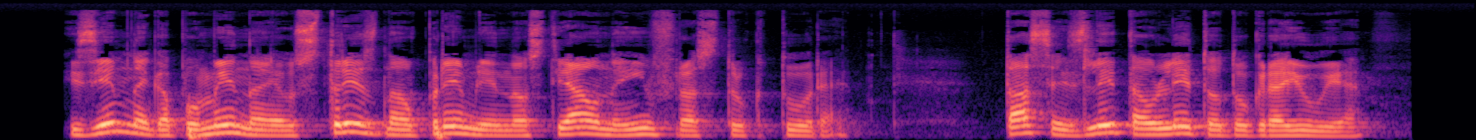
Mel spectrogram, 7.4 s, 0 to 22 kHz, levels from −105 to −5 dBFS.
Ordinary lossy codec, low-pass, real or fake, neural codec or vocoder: none; 19.8 kHz; real; none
